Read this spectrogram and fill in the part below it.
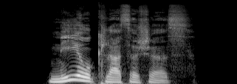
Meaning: strong/mixed nominative/accusative neuter singular of neoklassisch
- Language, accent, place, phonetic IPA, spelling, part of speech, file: German, Germany, Berlin, [ˈneːoˌklasɪʃəs], neoklassisches, adjective, De-neoklassisches.ogg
